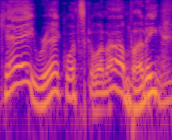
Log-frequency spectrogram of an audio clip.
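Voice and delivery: high, soft, forced friendly greeting; awkward mock cheer. Comic greeting the neighbor he grew up with, high and forced. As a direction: fake breezy hello to an old neighbor.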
